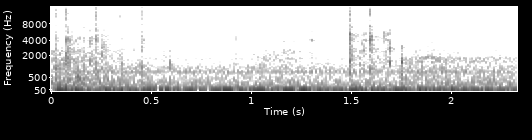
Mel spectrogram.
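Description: Fast, uneven keystrokes on a computer keyboard while an email is typed, a close, steady patter of clicks with a few sharper taps standing out.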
